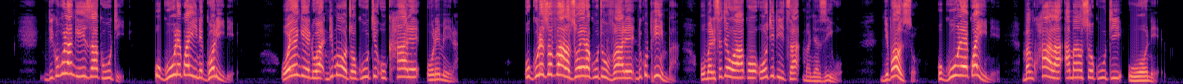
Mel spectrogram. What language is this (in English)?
Nyanja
